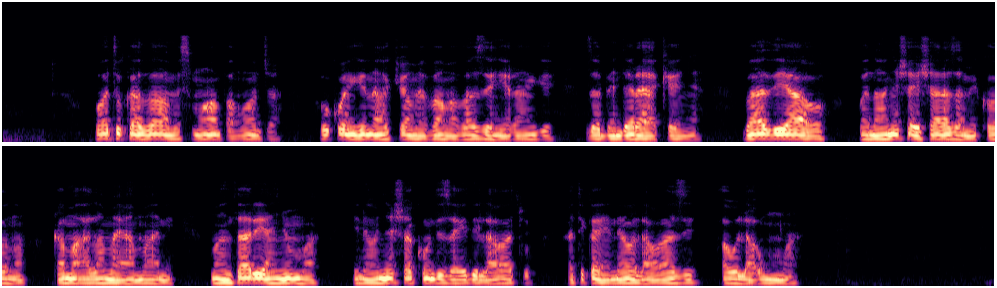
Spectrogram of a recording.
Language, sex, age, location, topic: Swahili, male, 18-24, Kisumu, government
